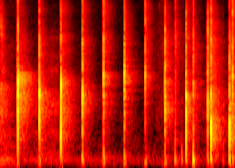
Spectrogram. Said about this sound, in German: Hey, du sollst nicht für dich selber klatschen. Hey, das soll aber so, so aber fett klingen. reicht dir mein Einzelklatschen etwa nicht? Nein. Hätt, oder hätte ich Slow Clap machen sollen?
